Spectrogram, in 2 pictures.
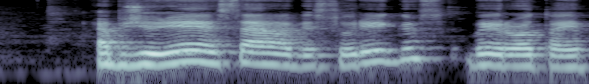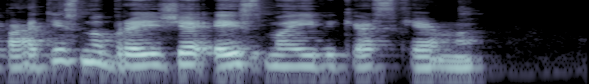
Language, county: Lithuanian, Utena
